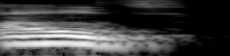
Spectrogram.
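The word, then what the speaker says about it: edge: उसी तरह जी के पहले यहाँ डी आया तो इसको क्या पढ़ेंगे, एज, ठीक है।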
